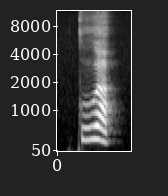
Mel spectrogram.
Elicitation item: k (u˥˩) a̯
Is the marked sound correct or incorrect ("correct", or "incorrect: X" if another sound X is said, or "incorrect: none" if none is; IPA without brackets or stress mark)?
correct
